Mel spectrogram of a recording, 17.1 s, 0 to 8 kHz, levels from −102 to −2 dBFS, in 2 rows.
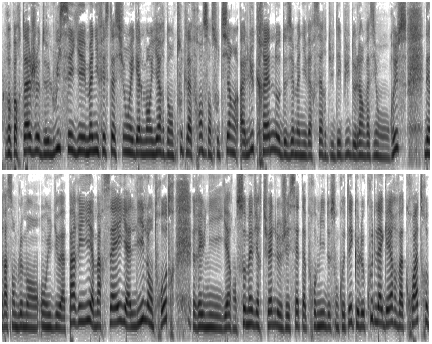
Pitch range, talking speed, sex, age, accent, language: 185-245 Hz, 195 wpm, female, 20-39, French, French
